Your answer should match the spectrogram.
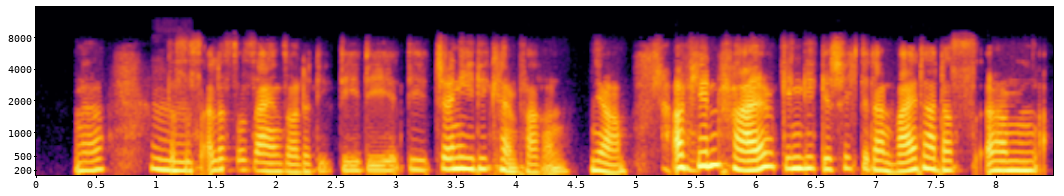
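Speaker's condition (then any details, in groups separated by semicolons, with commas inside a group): Cleft palate; congenital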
